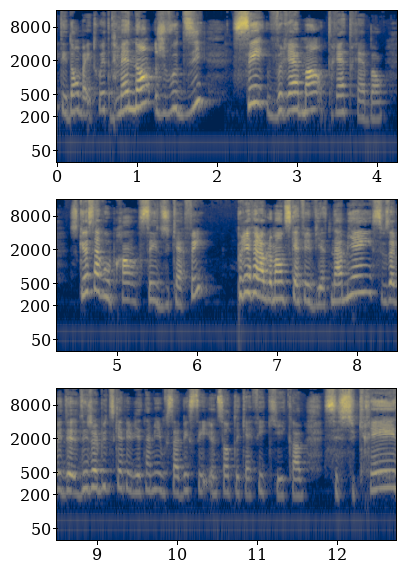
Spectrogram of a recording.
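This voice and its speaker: A woman with a Québécois French accent co-hosts a podcast, chatting casually in a playful way. Her voice is a little high and fairly bright.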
